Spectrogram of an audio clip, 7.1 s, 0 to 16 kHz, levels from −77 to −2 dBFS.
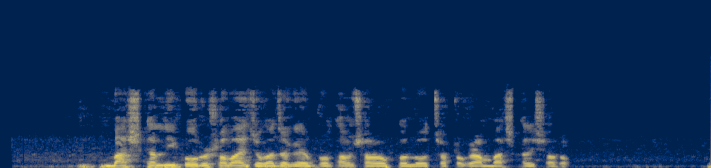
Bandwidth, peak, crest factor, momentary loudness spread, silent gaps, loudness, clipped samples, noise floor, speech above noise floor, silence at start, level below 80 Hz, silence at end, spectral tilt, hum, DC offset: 7.8 kHz; -2 dBFS; 16 dB; 10 LU; none; -16 LUFS; under 0.1%; -59 dBFS; 44 dB; 0.8 s; -54 dBFS; 0 s; -6 dB/octave; none; under 0.1%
